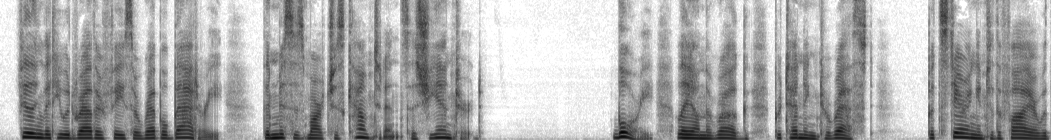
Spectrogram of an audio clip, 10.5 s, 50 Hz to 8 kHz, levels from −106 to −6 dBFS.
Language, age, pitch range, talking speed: English, 40-59, 140-200 Hz, 170 wpm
